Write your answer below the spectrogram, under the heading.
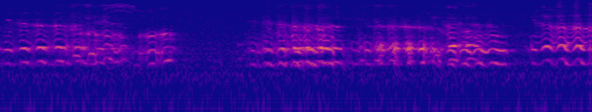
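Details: Dybowski's brown frogs recorded at a small room's window: long rolling, pulsed croaks with a brief silent gap, then overlapping rattling calls building again.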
